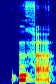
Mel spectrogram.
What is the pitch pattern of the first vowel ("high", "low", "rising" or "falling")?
falling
